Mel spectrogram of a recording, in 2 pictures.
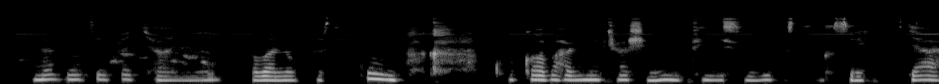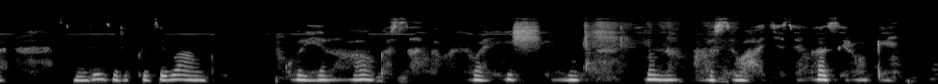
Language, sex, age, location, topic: Kinyarwanda, female, 25-35, Musanze, agriculture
